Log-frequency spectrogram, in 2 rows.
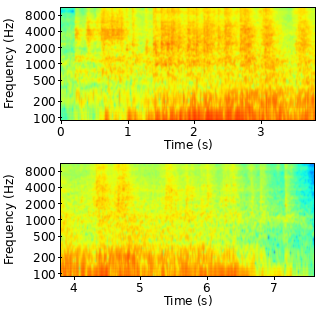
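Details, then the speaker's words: Old GMC Squarebody K10 sitting for years, fuel poured into carburettor: cranks, catches and runs with a deep steady rumble for several seconds, smoky, then fades as the poured-in fuel burns off; tank fuel not picking up, likely bad. "So, uh We got it smokey in here. But, she's a runner."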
